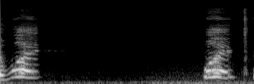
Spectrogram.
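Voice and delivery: high, loud incredulous yelp; shocked disbelief. Retold or imitated. Man stunned by an insult, shocked yelping. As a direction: imitate a stunned cry of "what".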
